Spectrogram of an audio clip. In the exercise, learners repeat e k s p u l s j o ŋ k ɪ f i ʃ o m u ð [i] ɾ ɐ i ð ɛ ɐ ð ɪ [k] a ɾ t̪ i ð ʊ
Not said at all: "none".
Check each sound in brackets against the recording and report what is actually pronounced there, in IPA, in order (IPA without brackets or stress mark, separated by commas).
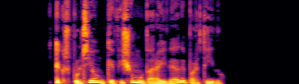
a, p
